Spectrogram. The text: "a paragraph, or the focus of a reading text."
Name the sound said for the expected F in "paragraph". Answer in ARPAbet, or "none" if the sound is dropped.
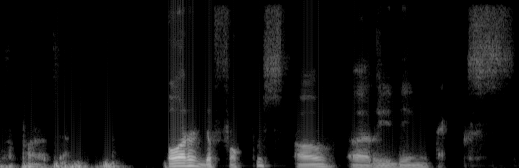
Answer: none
